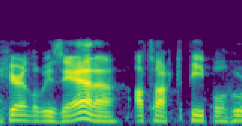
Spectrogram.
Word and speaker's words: Louisiana: the very fact that you say louisiana in five syllables doesn't sound like you're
